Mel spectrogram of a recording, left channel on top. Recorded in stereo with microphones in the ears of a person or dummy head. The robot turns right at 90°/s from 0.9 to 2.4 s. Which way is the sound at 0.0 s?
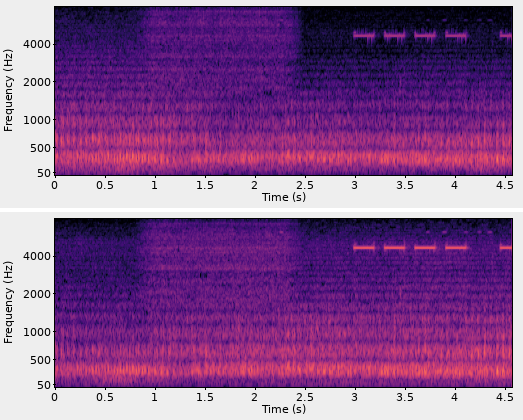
150° left.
